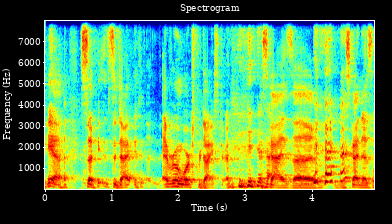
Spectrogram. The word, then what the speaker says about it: Dijkstra: Apparently, she's also there as a representative of a person named Dijkstra, who is the... – He's Dijkstra. – Dijkstra? – If it's like the Dutch pronunciation, it's Dijkstra. – Oh, maybe it's Dijkstra, yeah.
